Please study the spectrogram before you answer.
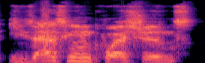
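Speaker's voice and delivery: normal talking voice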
